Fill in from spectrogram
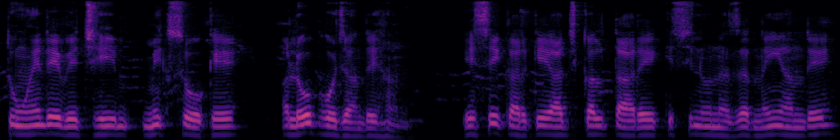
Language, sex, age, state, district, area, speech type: Punjabi, male, 30-45, Punjab, Jalandhar, urban, spontaneous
